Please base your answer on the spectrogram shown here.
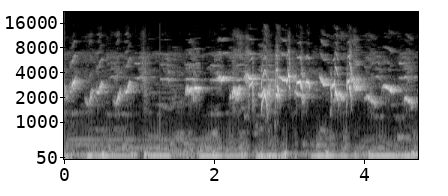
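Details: Song of a greater green leafbird prepared as training for bird singing competitions, opening with rising whistled slurs, then a dense run of sharp, chattering and squeaky notes, over a constant low electrical hum.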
